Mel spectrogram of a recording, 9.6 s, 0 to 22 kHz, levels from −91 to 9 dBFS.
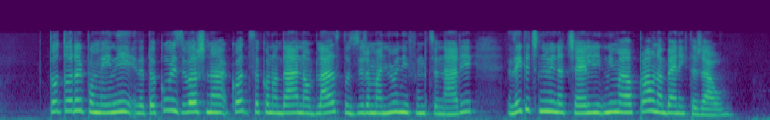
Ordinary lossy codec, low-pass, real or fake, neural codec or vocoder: none; 7.2 kHz; fake; codec, 16 kHz, 2 kbps, FunCodec, trained on Chinese and English, 25 frames a second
